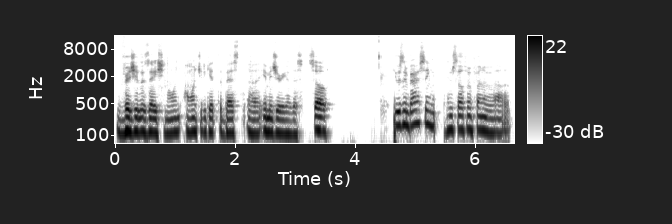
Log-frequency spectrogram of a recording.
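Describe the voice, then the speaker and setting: A man telling a story to the camera in a casual vlog, rambling and halting, repeating words and swearing casually. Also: medium pitch, fairly even intonation, warm tone.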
